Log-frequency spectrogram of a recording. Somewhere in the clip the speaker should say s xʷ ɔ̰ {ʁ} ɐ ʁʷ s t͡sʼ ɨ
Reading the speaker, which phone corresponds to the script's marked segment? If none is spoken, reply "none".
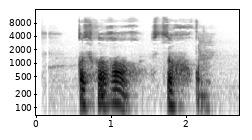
ʁ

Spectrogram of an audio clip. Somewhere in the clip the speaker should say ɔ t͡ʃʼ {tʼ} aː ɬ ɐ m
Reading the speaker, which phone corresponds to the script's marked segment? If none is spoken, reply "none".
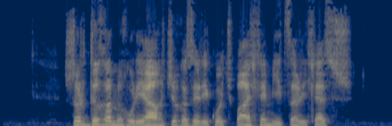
pʼ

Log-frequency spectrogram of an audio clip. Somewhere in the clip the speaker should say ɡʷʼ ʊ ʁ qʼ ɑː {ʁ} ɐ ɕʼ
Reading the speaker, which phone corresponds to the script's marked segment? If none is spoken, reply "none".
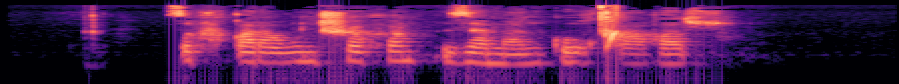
ʁ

